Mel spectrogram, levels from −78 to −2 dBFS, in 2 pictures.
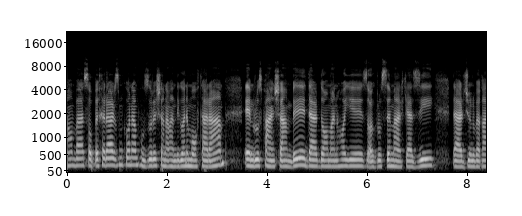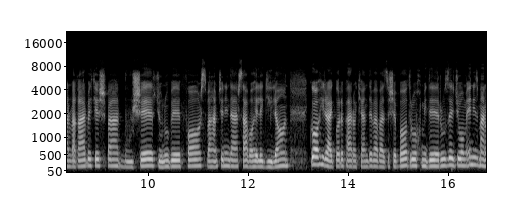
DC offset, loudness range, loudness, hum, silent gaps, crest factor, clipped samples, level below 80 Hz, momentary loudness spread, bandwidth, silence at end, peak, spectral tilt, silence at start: under 0.1%; 2 LU; -25 LUFS; none; none; 18 dB; under 0.1%; -70 dBFS; 6 LU; 9.6 kHz; 0 s; -6 dBFS; -5 dB/octave; 0 s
